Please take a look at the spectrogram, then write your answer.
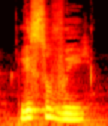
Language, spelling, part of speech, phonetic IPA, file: Ukrainian, лісовий, adjective, [lʲisɔˈʋɪi̯], Uk-лісовий.ogg
- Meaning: forest (attributive), sylvan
